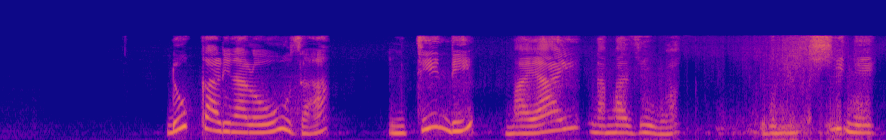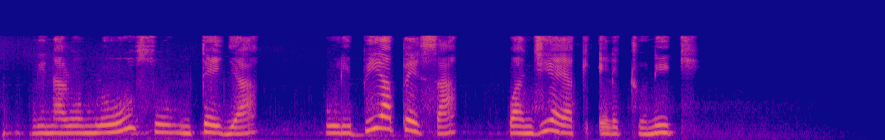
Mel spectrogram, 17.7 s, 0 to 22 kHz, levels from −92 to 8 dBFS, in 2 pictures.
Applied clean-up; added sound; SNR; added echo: neural separator model SepFormer DNS4.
